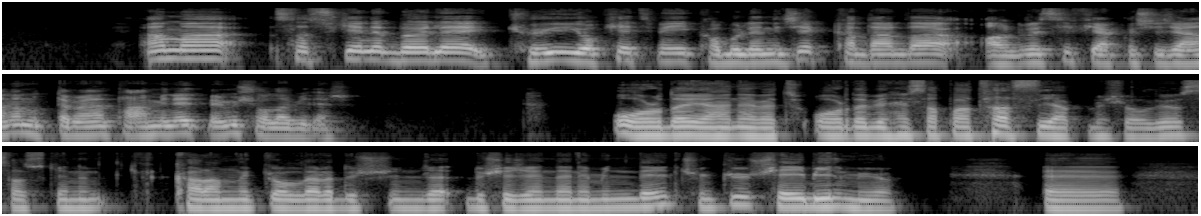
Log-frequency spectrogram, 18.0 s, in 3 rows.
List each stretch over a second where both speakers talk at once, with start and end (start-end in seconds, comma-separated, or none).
none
